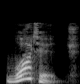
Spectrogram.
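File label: "wattage", British English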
